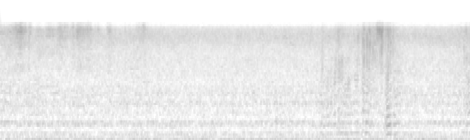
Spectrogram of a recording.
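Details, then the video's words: Many bees at a hive built in a void inside a covered house patio, growing agitated: a steady, dense, low buzzing hum without pause, with a faint brighter swell near the end. "Bee Hive In Your House"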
